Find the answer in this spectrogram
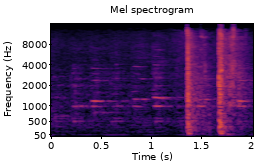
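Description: Two sharp thunks, about a third of a second apart, late in the stretch, over faint background music with soft sustained notes.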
